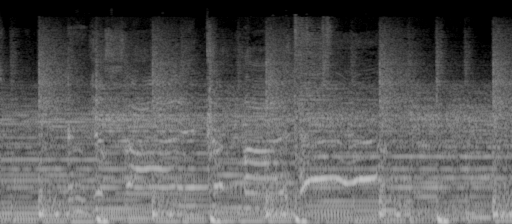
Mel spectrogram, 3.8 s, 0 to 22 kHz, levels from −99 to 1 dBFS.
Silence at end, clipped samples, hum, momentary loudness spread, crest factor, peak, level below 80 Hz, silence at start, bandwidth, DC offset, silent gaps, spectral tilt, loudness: 0 s; under 0.1%; none; 3 LU; 14 dB; -16 dBFS; -38 dBFS; 0 s; 16.5 kHz; under 0.1%; none; -5 dB/octave; -29 LUFS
